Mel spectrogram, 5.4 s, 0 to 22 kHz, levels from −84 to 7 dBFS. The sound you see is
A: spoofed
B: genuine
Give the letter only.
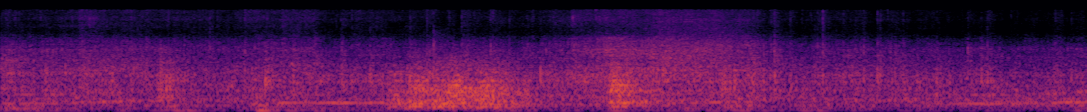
A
